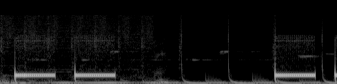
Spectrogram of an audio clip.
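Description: Telephone ringing tone on an outgoing call, a steady low tone in repeating double pulses: two bursts, a pause with faint clicks, then the pair starts again.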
